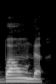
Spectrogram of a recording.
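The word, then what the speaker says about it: bound: बी ओ यू एन डी क्या पढ़ना है बाउंड आउट के रूप उच्चारण करेंगे।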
